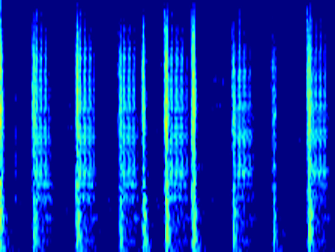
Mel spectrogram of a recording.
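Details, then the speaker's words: New Tesla Cybertruck cabin: sharp, uneven clacks every second or two from a loose interior part rattling over bumps; needs vibration dampening, repair requested. "when I hit bumps you hear that noise that rattle so I put in a request for that"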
